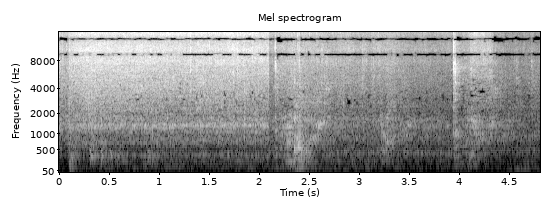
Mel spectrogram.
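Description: Boiled mung beans go into cooked-down meat sizzling in a pan, a steady close sizzle with a few short bursts and scrapes partway through, no voices.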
